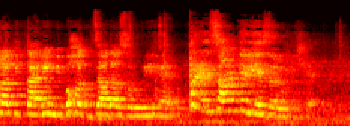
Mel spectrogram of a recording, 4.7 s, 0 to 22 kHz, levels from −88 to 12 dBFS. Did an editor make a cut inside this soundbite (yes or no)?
yes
